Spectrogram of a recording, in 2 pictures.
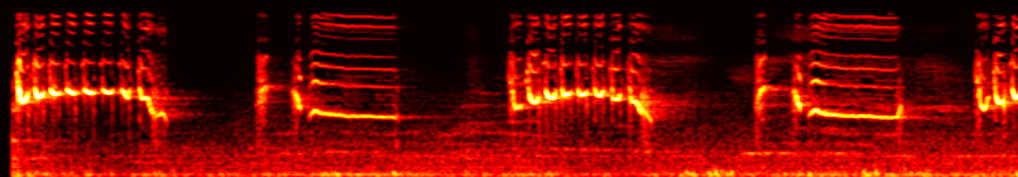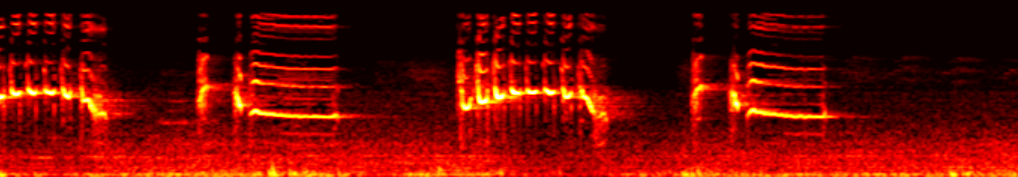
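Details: A pet cockatiel playing peekaboo gives loud, ringing whistled calls in pairs, each rising then falling, repeated every second or so.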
